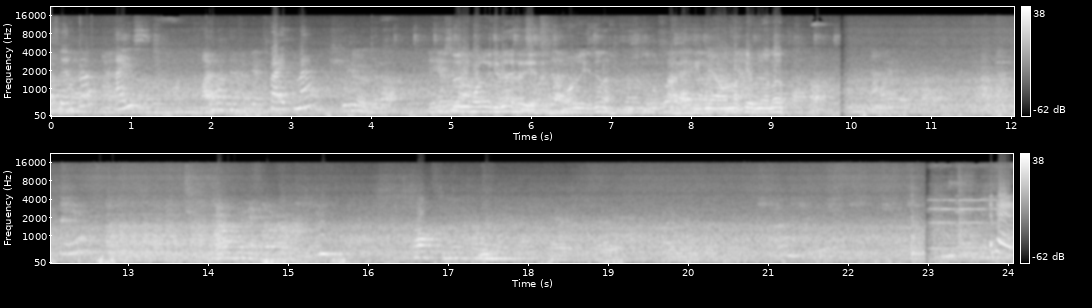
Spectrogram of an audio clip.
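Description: Several adults talk and chatter close by in a room.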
